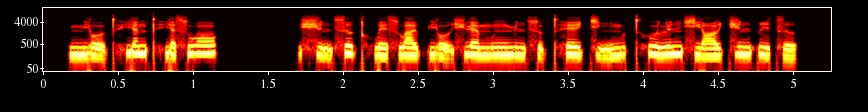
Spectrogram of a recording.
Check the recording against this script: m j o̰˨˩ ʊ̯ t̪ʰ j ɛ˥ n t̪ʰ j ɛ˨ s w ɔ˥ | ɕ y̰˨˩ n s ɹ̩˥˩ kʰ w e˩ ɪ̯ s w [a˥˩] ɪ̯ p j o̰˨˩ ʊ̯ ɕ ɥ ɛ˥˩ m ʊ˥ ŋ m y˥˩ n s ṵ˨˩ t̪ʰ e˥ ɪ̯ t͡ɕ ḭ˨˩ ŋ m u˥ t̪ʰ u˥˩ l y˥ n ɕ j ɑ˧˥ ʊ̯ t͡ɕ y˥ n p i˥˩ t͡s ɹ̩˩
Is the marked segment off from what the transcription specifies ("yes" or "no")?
yes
